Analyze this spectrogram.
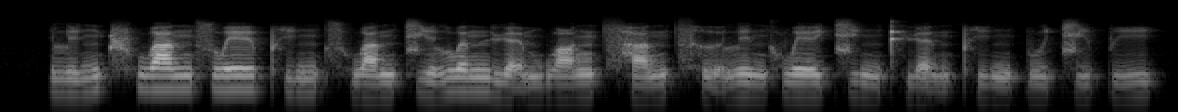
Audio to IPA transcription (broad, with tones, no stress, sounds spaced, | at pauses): l i˧˥ ŋ ʈ͡ʂʰ w a˥ n s w e˥ ɪ̯ pʰ i˥ ŋ t͡sʰ w a˧˥ n t͡ɕ i˥˩ l w ə˥ n ɥ ɛ̰˨˩ m w ɑ˧˥ ŋ t͡sʰ a˧˥ n t͡sʰ ɹ̩˨˩ l i˥˩ n x w e˥ ɪ̯ t͡ɕ i˥˩ ŋ t̪ʰ ɥ ɛ̰˨˩ n pʰ i˥˩ ŋ p u˧˥ t͡ɕ i˧˥ p i˧˥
